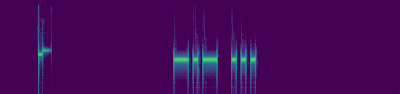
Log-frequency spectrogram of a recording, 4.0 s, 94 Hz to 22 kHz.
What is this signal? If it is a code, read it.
Morse code, heard as a keyed tone, about 25 wpm, 700 Hz. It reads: KS
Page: morse-code-ninja-practice-25wpm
